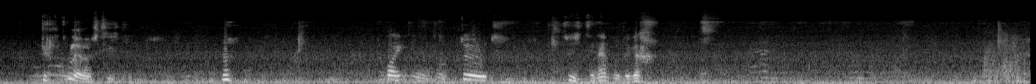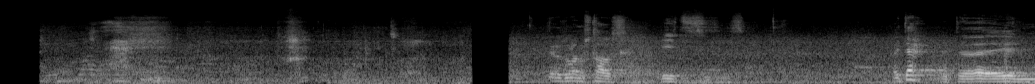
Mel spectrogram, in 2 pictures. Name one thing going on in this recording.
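A young man talks up close, with animation.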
